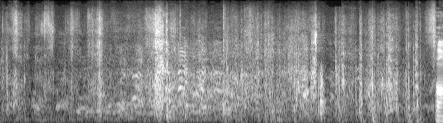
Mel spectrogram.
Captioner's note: laughter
